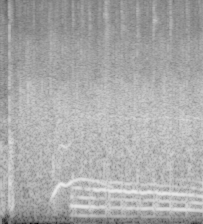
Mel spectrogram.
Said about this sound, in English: Let's have a great round of applause for a fantastic presentation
